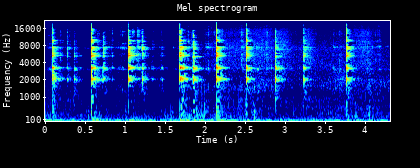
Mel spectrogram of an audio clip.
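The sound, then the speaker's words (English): A spoon stirs a scoop of powder into a drink with a small amount of water, clinking against the inside of the cup about a dozen times in a quick, steady rhythm, each tap bright and ringing. No voices. “Now I will stir it up.”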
